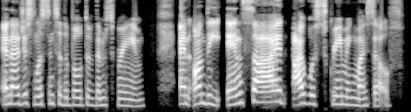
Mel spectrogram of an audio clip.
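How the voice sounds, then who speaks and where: A woman and mother speaking reflectively in a casual heartfelt conversation, often pausing to find words. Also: mid-range voice, fairly bright tone, dry recording, clean studio sound. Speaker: mother, co-host.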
